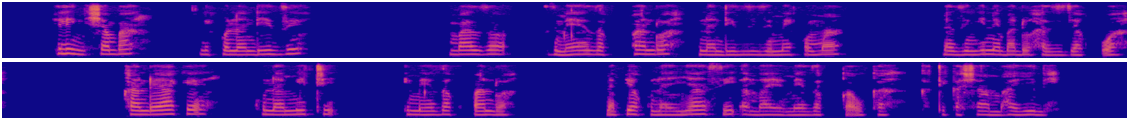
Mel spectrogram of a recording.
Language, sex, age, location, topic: Swahili, female, 18-24, Kisii, agriculture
